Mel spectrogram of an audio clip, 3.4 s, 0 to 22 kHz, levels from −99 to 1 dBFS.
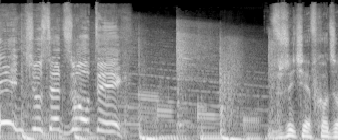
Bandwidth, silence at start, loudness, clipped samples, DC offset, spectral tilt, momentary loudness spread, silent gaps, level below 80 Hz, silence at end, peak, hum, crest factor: over 20 kHz; 0 s; -9 LUFS; under 0.1%; under 0.1%; -3 dB/octave; 10 LU; none; -18 dBFS; 0 s; 0 dBFS; none; 8 dB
